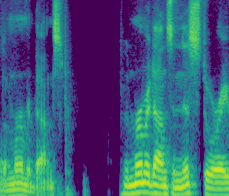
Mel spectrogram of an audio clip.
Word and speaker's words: Myrmidon: villain or miramadan if i can if i'm pronouncing that correctly yeah myrmidon yeah it's um the word mermadon i don't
